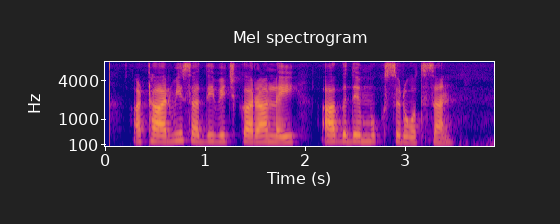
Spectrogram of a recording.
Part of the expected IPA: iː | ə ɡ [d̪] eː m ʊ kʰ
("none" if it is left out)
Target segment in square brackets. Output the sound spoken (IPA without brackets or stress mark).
d̪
